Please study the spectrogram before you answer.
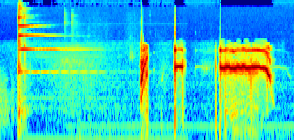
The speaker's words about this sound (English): Wow. No. That was a that was a lit primal scream.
